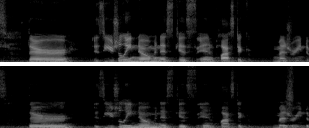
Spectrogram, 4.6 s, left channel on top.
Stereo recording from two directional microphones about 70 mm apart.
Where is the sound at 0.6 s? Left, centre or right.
Left.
